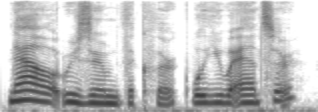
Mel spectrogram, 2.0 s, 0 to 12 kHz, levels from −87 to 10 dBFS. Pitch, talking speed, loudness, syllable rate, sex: 200 Hz, 210 wpm, -19 LUFS, 5.7 syllables/s, female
